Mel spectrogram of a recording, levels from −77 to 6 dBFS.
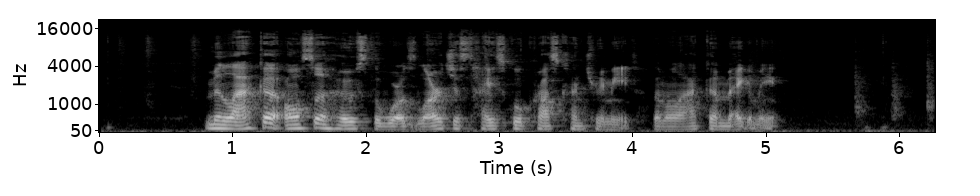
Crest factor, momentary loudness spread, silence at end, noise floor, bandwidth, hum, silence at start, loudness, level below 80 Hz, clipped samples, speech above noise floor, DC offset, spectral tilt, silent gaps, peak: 22 dB; 12 LU; 0 s; -54 dBFS; 15.5 kHz; none; 0.8 s; -22 LUFS; -54 dBFS; under 0.1%; 32 dB; under 0.1%; -4.5 dB/octave; none; -2 dBFS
